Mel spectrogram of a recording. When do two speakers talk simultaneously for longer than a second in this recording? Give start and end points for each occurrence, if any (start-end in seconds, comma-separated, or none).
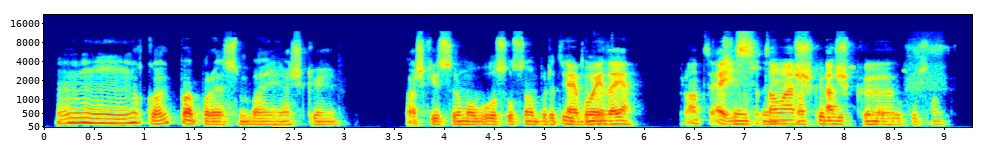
6.8-8.2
